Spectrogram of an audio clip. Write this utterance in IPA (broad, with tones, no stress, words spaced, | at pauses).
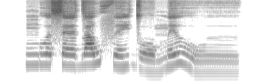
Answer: ŋu˧ə̯sɛː˧da˧˥w fe˧˥jdoː˩ me˧˥ʋu˧˩ ʋɯː˩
